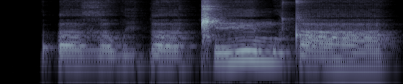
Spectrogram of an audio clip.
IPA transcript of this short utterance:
ʔ ɐː ɣ ɐ w i ɠ ɐː ǁ eː m u t aː

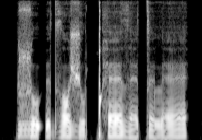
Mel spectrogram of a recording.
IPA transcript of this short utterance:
ɮ u˦ ʔ ɨ˨ d ð ɔ˦ ʒ u˨ ǃʰ ɛː˦ ð ɛ˨ t ɘ˨ l ɛː˨˦

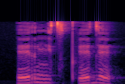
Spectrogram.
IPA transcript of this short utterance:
e r nʲ ʌ t͡s pʼ e d e

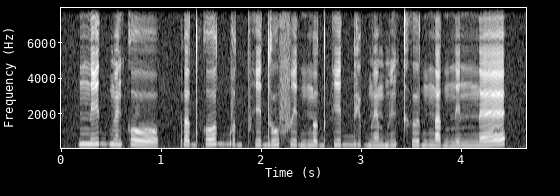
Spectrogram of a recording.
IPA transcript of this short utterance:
n i d b ẽ k o | ɾ ʌ d k o d b o d pʰ i d u f i d n o d k i d bʲ u b ẽ b ĩ kʰ ɯ d n a d n i nː ɛ

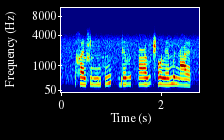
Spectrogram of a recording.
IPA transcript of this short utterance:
χ æ l ɕ æ m n ə m h ɵ ŋ | ɡ ɛ v | ʕ ɵ v t͡ʃʼ ɔ l ɛ m ɘ ŋ ʕ æ

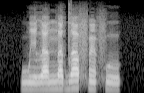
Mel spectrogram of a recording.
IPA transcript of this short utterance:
w i˨ l a˧ n a˧ d a˦ f ɛ̃˧ f u˧

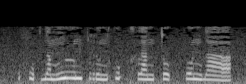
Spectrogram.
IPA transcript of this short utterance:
f u˨˩ ʔ d a˩˦ m ŋ ɯː˧ m p r u˩˦ n k u˥˩ ʔ kʰ l a˧ n t o˨˩ k̚ f o˧ n d aː˨˩

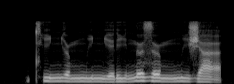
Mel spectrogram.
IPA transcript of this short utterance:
cʰ i ɲ ə˞ mː i ɲ e ɾ i n ə˞ z ə˞ mː i ʒ a

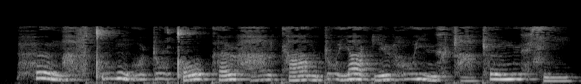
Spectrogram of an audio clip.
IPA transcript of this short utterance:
h ɵ˥˨ m a̤˩˧˩ f tʼ ṳ˥ ŋ o̤˩˧˩ ʈ o̤˥˨ tʼ o˩˧˩ kʰ ɐ˩˧˩ ɭ h a̤˩˧˩ ɭ kʰ a˩˧˩ m ʈ o̤˥˨ j a˥˨ k i˩˧˩ ɭ h o̤˥ j ʉ˩ x ʈʰ a̤˩ ʈʰ ɵ˥ m ʉ˥ x s i˩

